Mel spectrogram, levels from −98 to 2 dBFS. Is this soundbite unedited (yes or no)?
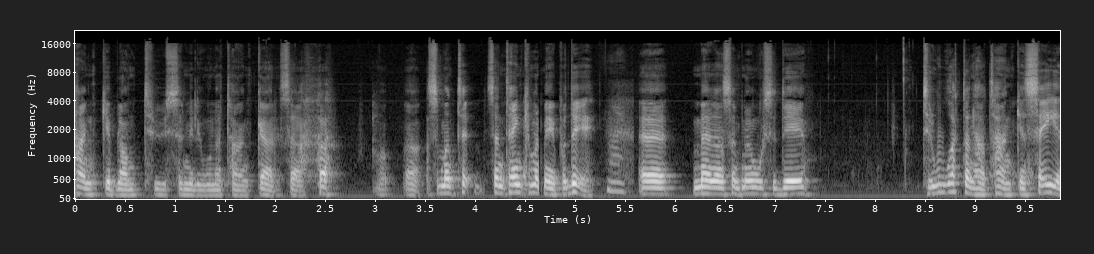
no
